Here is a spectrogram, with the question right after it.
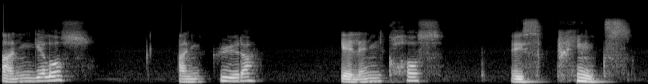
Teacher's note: o gama diante de gamma, kappa, ki ou xi, que são consoantes guturais, tem som nasalizado.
